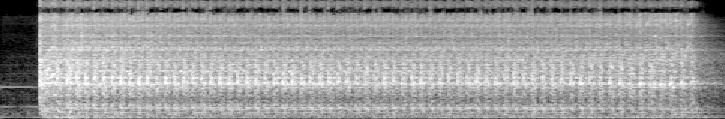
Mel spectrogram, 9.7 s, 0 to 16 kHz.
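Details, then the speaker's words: 2008 Cummins diesel with a fresh replacement engine after major failure, injectors unplugged, cranked to prime oil through the engine before first start: even starter cranking near three pulses a second, never firing; cranking without firing. "so we got the injectors unhooked and we are cycling the engine to get the oil pump to to move some oil through the engine before we hook the injectors up and start this thing"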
